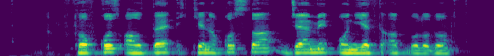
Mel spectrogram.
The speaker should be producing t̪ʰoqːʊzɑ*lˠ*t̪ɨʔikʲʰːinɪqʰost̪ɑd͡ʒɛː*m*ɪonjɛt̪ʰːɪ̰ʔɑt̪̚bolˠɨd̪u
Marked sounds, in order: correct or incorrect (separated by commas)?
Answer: correct, correct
